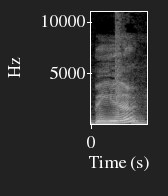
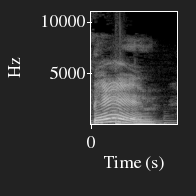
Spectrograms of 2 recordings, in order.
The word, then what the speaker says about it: bear: wrong is bear b we might call it a bear but no it's not beer it's bear say it once more bear now take a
